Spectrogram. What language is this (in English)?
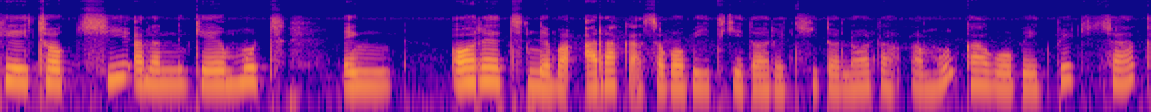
Kalenjin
